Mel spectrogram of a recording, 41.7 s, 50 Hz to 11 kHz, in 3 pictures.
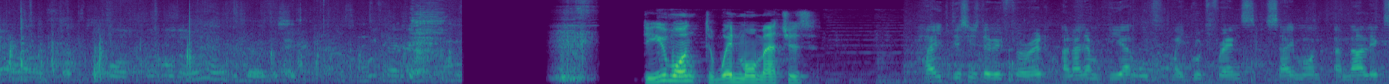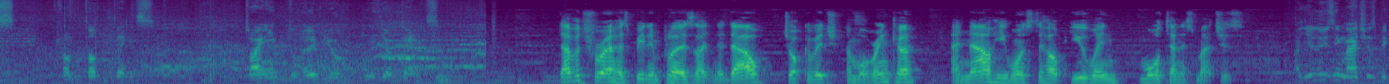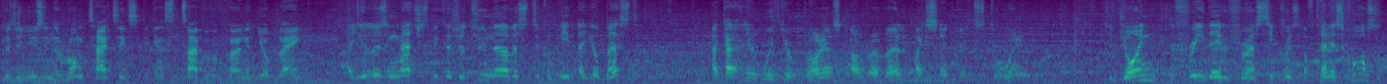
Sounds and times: Music: 0:00.0 - 0:04.6, 0:06.4 - 0:41.6
Speech: 0:00.0 - 0:04.6, 0:06.4 - 0:08.2, 0:09.2 - 0:15.5, 0:16.3 - 0:18.4, 0:19.5 - 0:34.1, 0:34.9 - 0:38.0, 0:38.9 - 0:41.6.

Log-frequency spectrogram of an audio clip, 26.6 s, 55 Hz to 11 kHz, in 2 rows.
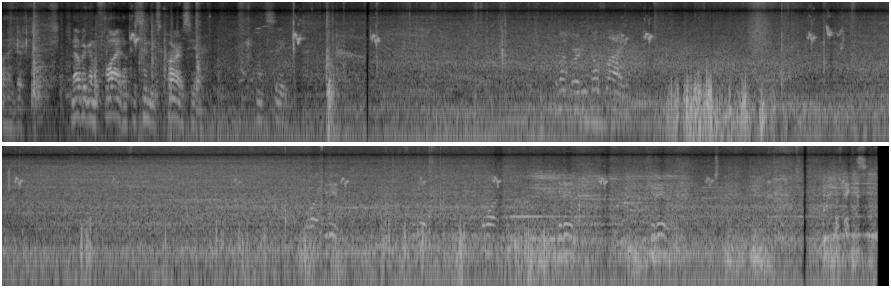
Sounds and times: Speech: 0:00.0 - 0:00.4, 0:01.0 - 0:03.0, 0:03.8 - 0:04.4, 0:08.3 - 0:09.4, 0:17.8 - 0:18.5, 0:20.5 - 0:20.9, 0:21.6 - 0:22.0, 0:23.0 - 0:23.4
Music: 0:21.4 - 0:26.4.

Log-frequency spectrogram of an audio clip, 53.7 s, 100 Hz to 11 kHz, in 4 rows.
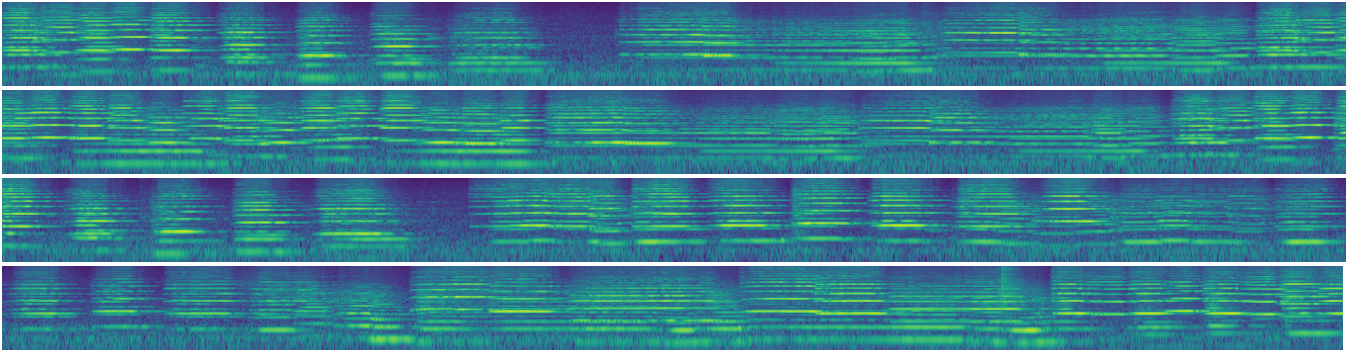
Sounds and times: Violin, fiddle: 0:00.0 - 0:53.7.

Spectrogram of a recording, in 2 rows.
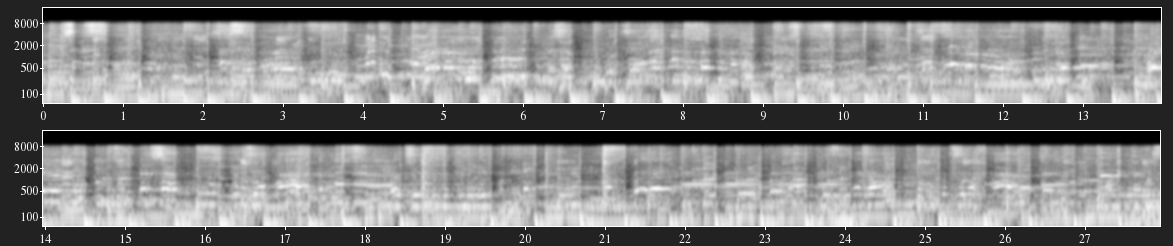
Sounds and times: Music: 0:00.0 - 0:27.9.

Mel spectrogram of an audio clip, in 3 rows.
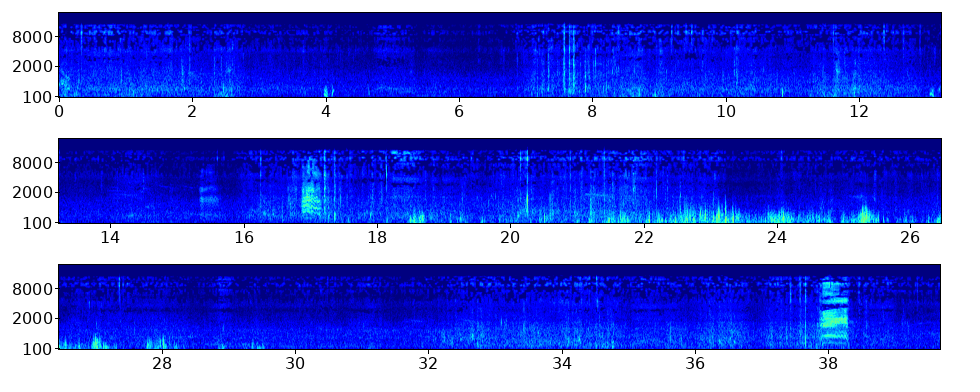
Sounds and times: Caw: 0:15.3 - 0:15.8, 0:16.8 - 0:17.4, 0:21.1 - 0:21.6, 0:37.8 - 0:39.0.

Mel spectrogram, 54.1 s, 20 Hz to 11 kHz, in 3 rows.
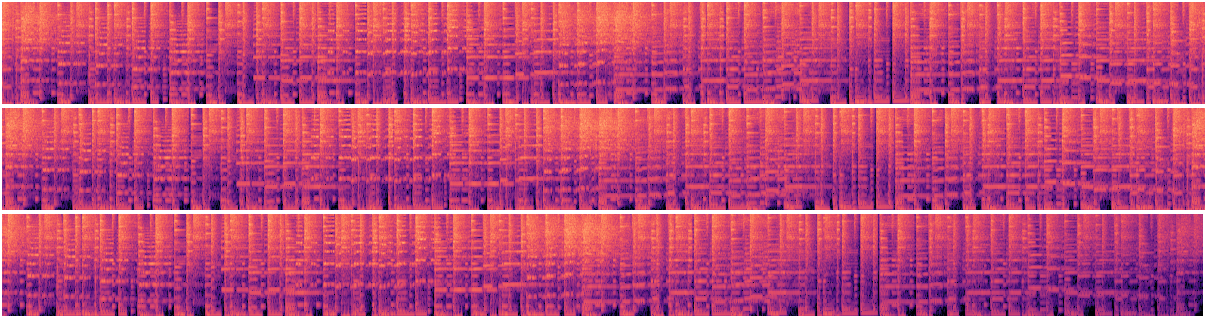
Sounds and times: Video game music: 0:00.0 - 0:54.1.

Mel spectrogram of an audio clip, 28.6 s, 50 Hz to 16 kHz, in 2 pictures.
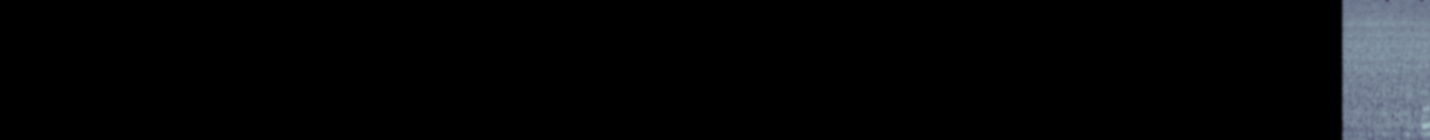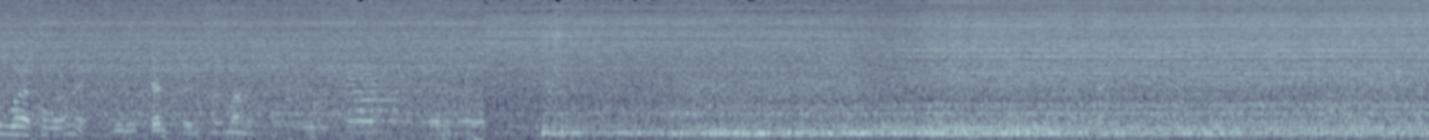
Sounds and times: Hiss: 0:13.4 - 0:28.5.

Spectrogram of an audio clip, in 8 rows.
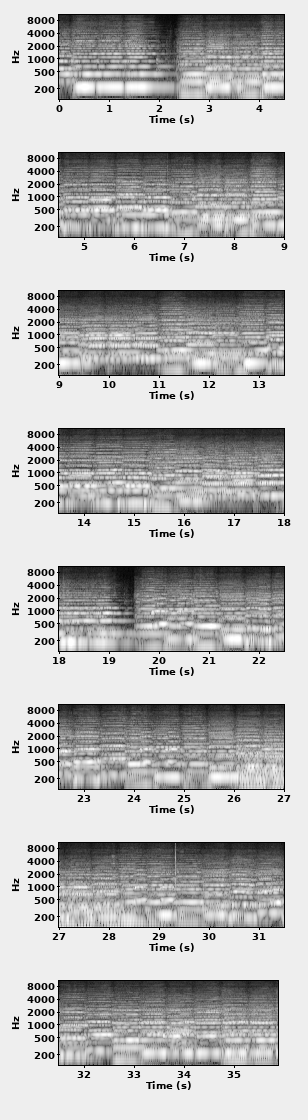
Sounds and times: Music: 0:00.0 - 0:35.8.

